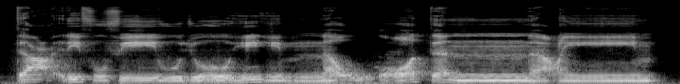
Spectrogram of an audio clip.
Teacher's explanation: تا کو باریک پڑھنا ہے، را کو باریک پڑھنا، را کے نیچے زیر ہے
